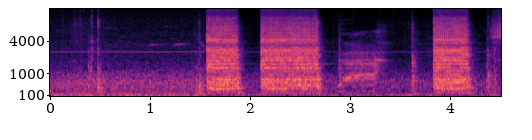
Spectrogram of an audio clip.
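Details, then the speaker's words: Craftsman DYS 4500 riding mower, 24 hp Briggs & Stratton Intek twin, won't start after outdoor storage, battery charged overnight: a click or two then harsh buzzy bursts, no cranking; suspected corroded, rusty positive battery cable rather than weak battery. "so it sounds like uh a weak battery but i don't think it is i think we may have another issue here one thing i did notice was that the positive battery cable here was pretty corroded pretty rusty"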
